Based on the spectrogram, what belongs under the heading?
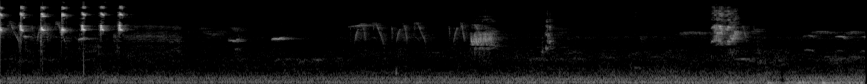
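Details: Lovebird singing: a fast burst of six sharp, high chirps in a row, then scattered thin, high twitters, whistles and harsh buzzy notes with quiet gaps, over a low steady background hum.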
